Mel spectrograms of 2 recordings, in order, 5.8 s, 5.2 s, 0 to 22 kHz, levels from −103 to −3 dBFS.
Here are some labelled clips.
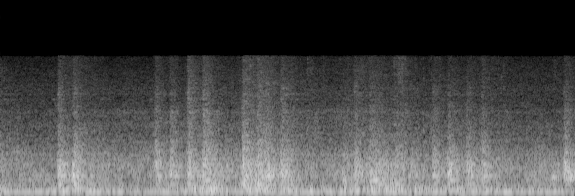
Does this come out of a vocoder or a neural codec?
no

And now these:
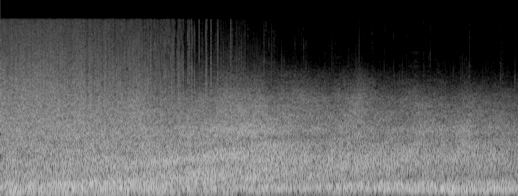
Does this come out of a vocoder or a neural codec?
yes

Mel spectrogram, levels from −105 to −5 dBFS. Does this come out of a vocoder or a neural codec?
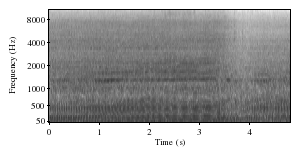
yes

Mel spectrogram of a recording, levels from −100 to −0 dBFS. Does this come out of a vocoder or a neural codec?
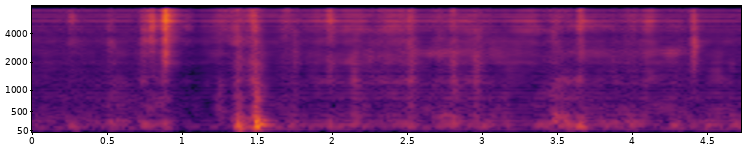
yes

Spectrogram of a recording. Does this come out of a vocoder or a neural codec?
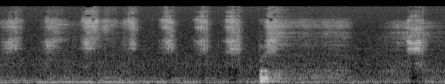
yes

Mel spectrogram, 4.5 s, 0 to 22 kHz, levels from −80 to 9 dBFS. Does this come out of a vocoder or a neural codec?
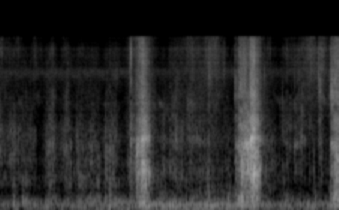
yes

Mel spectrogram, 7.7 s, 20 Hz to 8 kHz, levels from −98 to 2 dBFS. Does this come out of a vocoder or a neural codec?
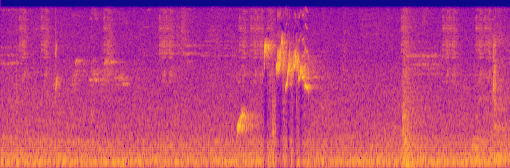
no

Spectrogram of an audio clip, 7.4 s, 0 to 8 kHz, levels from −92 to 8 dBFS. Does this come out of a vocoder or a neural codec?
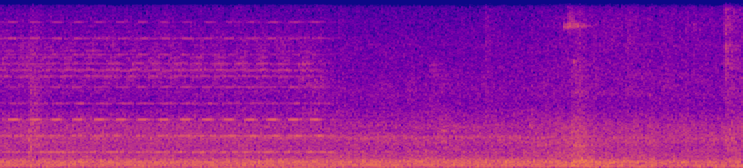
no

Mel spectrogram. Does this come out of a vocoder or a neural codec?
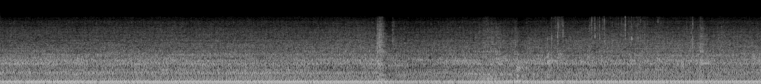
yes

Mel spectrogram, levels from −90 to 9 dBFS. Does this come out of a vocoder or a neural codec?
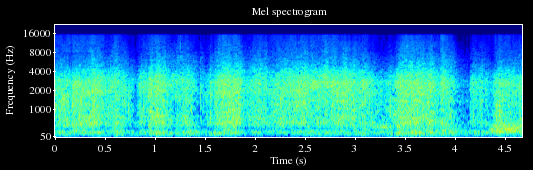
no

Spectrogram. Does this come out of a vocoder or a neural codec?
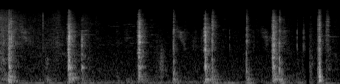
no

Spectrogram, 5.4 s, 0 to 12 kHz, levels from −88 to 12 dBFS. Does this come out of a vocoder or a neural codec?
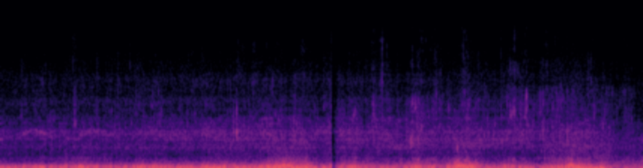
no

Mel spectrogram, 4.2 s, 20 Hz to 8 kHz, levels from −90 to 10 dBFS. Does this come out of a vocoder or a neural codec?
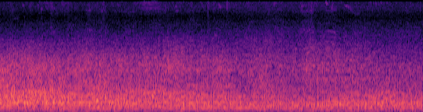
yes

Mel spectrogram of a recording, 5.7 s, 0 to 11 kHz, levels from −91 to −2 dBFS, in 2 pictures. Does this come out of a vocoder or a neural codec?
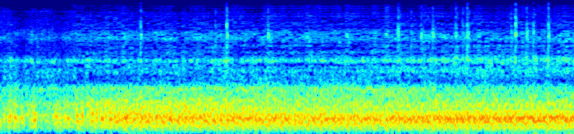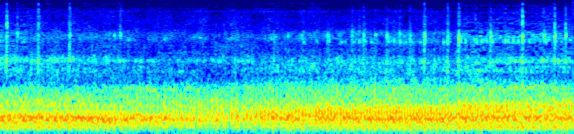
no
